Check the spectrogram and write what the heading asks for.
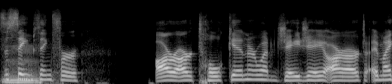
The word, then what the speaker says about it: Tolkien: I thought it's Tolkien. Tolkien. Yeah. K-E-I-N. I didn't know how to pronounce it, but...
